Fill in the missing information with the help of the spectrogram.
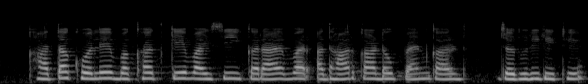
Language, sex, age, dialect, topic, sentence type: Chhattisgarhi, female, 25-30, Western/Budati/Khatahi, banking, statement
